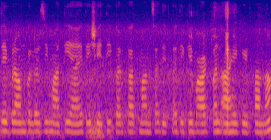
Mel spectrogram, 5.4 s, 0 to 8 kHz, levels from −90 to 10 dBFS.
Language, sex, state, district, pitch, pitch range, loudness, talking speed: Marathi, female, Maharashtra, Sindhudurg, 185 Hz, 180-190 Hz, -23 LUFS, 175 wpm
